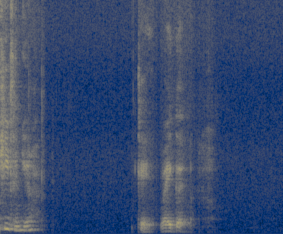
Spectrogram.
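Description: A child speaks up close in short bursts.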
